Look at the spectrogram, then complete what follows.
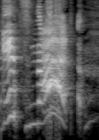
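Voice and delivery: high, loud indignant insistence; hammed-up indignant yell; defensive shout. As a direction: deny it too hard, cornered.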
